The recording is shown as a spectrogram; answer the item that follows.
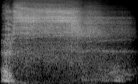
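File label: jeers, German; Demoman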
